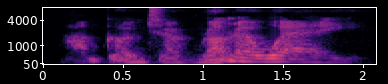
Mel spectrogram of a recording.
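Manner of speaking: very low, deep tiger-like growl. The tiger Chester, face down in a sticky bun, makes his big decision: growling. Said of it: "he growled".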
